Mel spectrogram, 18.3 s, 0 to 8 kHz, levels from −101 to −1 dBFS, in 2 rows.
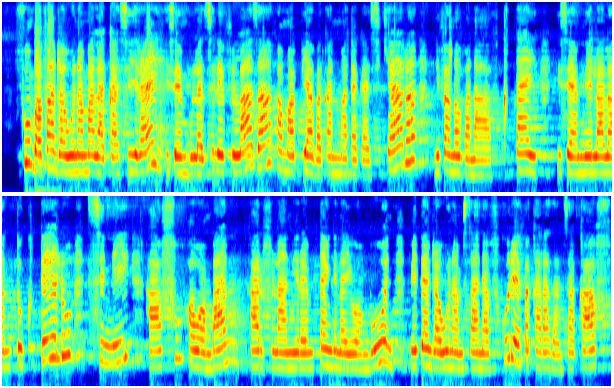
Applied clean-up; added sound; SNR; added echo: none; none; none; reverberation time 1.0 s.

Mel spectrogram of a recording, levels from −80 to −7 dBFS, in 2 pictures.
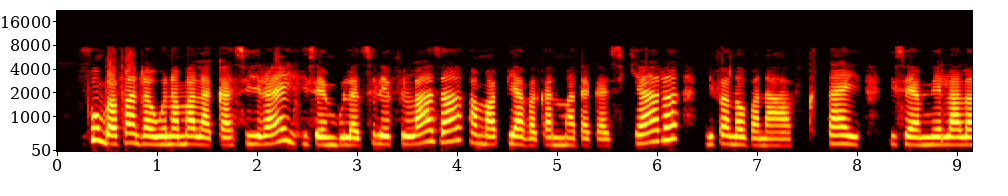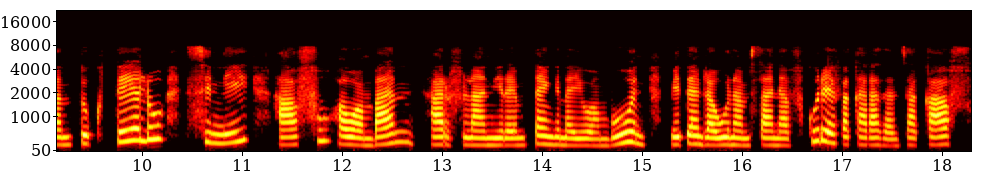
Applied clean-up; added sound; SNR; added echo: none; none; none; none.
